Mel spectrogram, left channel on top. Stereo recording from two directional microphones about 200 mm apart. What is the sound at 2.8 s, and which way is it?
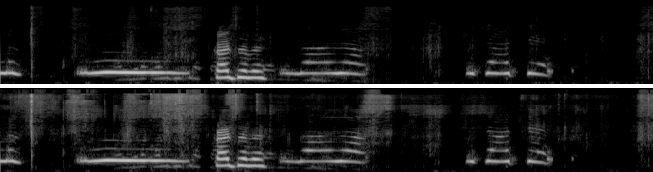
Child singing, 10° right (ahead or behind).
